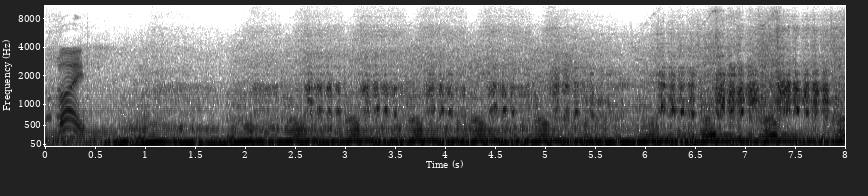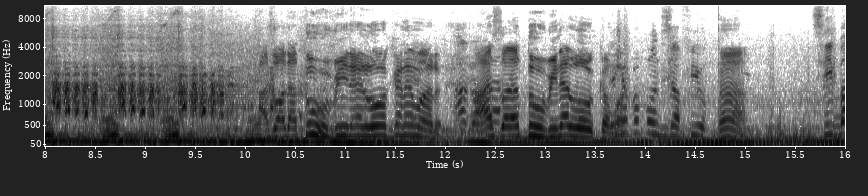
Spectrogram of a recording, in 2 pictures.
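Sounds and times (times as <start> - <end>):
car engine revving at limiter: 0.0 - 13.6.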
